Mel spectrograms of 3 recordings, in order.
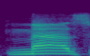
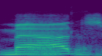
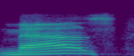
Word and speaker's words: Mads: uh it stars maz mickelson and i believe that is how you pronounce his first name not mads but mass something like that something to that effect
